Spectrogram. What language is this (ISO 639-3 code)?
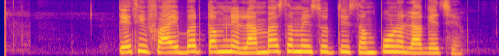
guj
